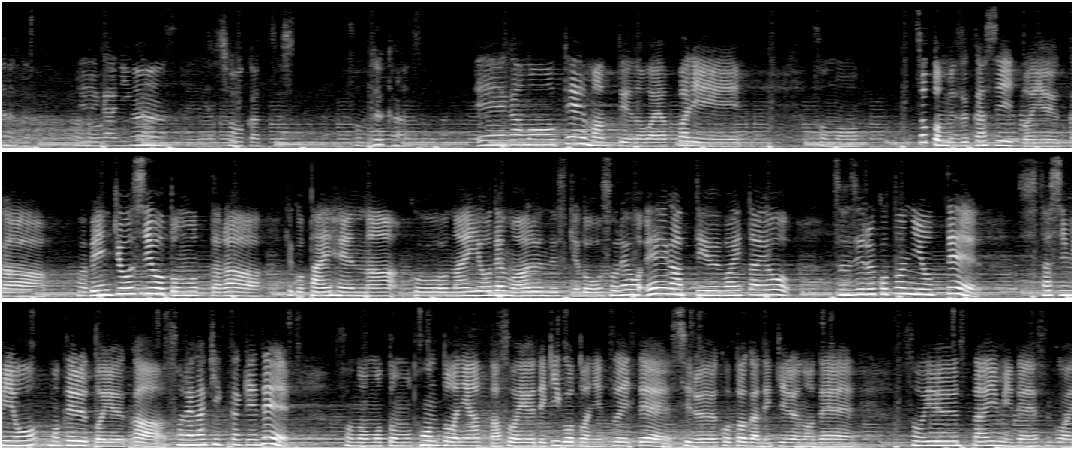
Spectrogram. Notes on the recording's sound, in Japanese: 富山まちなか学生EXPO 2023・公開収録。慣れない公開収録に加えて緊張と感動でドキドキしまくりでしたが。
